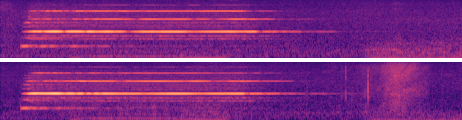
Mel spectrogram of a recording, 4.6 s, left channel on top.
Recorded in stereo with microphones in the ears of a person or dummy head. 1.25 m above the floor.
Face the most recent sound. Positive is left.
turn(degrees=-35)  # may be behind; listen again after turning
